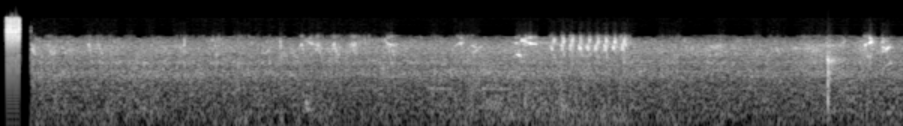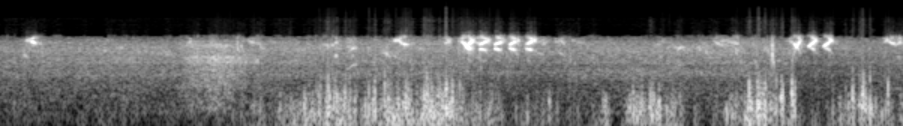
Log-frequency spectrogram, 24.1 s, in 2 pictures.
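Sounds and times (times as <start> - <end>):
sharp click: 0.1 - 0.3
steady outdoor hiss: 0.1 - 24.0
small birds chirping: 2.4 - 24.0.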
